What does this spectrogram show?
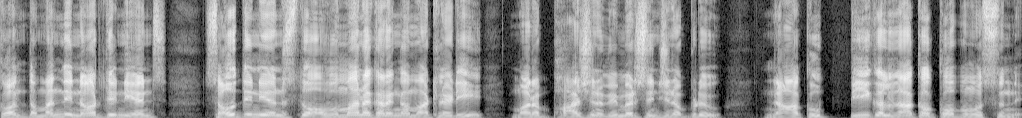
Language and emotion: Telugu, angry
